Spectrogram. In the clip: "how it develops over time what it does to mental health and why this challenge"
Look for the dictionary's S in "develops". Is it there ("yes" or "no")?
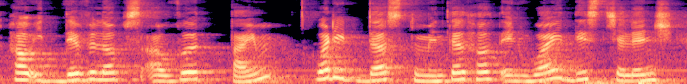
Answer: yes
